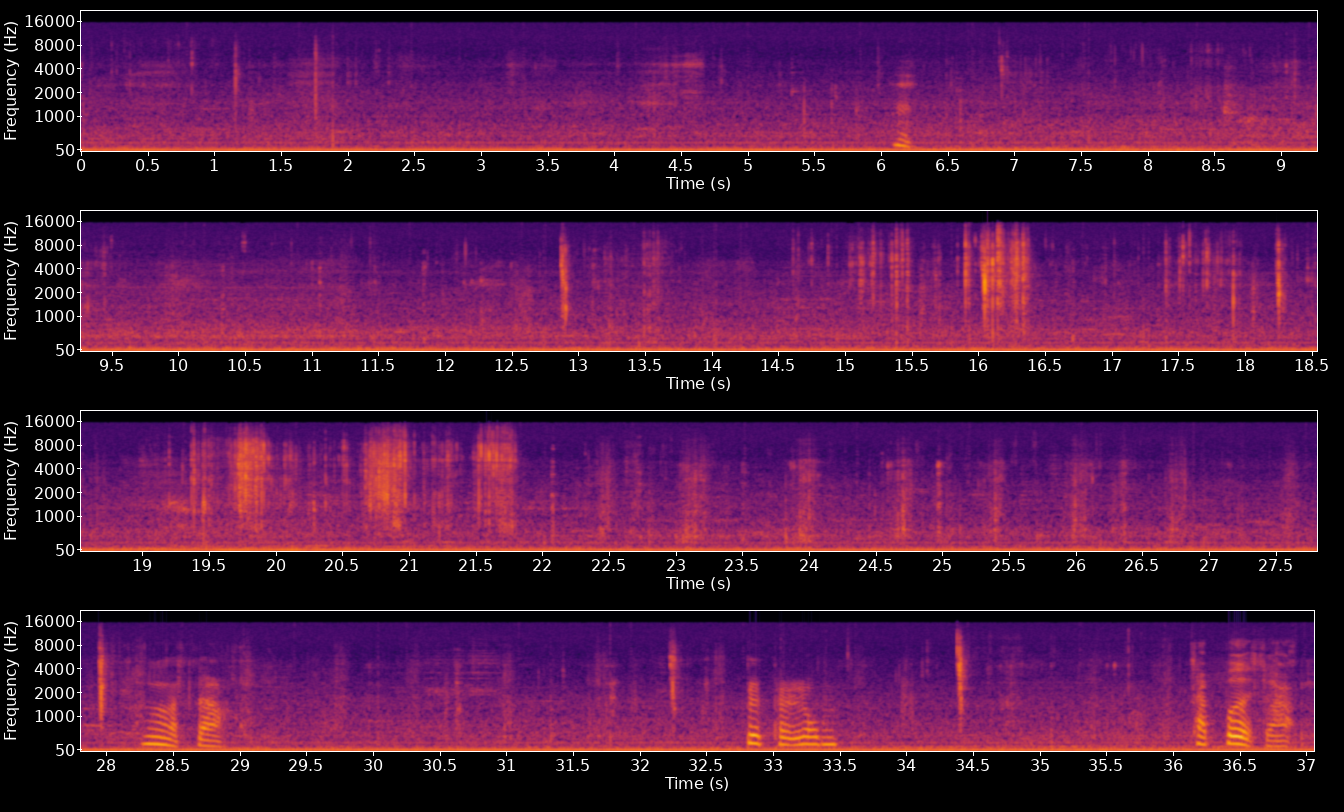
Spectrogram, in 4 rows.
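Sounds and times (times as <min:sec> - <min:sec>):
person chewing food: 0:04.6 - 0:32.8, 0:33.5 - 0:36.2
crisp bites: 0:12.9 - 0:13.7, 0:14.6 - 0:18.5, 0:19.2 - 0:21.9.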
